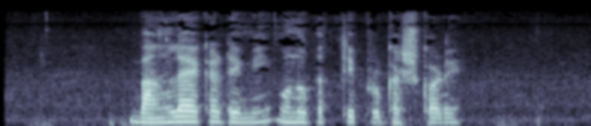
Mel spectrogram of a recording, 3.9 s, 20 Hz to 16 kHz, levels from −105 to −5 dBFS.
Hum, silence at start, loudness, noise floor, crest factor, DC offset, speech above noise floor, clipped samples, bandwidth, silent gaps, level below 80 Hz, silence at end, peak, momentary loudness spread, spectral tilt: none; 0.75 s; -24 LUFS; -58 dBFS; 24 dB; under 0.1%; 35 dB; under 0.1%; 11 kHz; none; -56 dBFS; 0.9 s; -2 dBFS; 11 LU; -5.5 dB/octave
